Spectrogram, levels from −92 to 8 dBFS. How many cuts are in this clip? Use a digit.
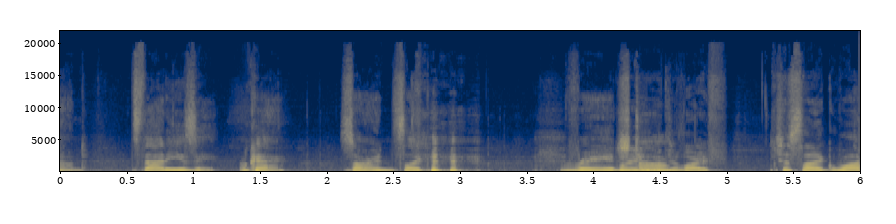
2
